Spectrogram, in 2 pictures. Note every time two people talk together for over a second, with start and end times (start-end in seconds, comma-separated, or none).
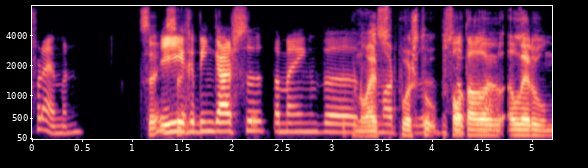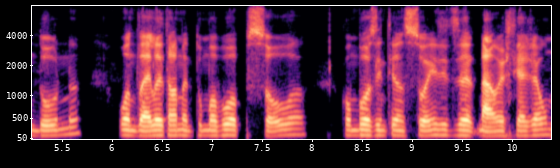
3.1-4.7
